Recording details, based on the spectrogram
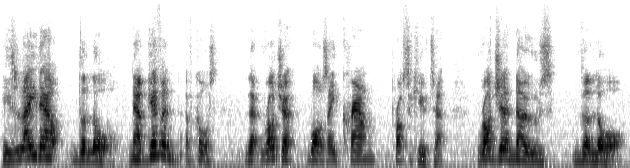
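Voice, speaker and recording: A male commentary host reading a document aloud and commenting on it, stressing key words with deliberate, emphatic phrasing. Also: fairly high pitch, animated, fairly bright tone.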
